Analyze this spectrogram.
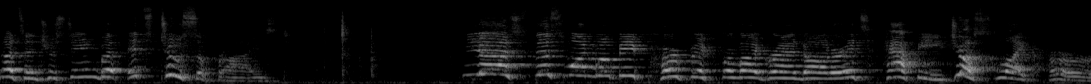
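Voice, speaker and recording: Putting on a character voice at an extremely high pitch, a woman talks very slowly, with a slight echo around her. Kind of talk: children's drama skit. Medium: solo performance.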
